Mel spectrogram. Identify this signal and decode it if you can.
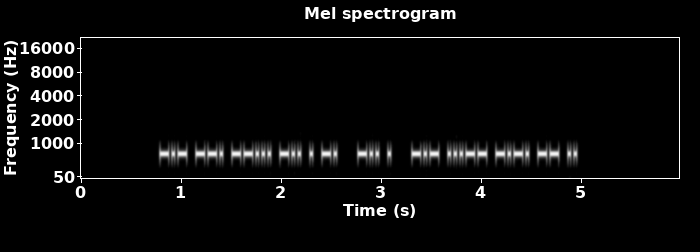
Morse code, heard as a keyed tone, about 40 wpm, 700 Hz. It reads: KG7DEN DE K3CMI
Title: USA Callsign DE Callsign 40wpm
